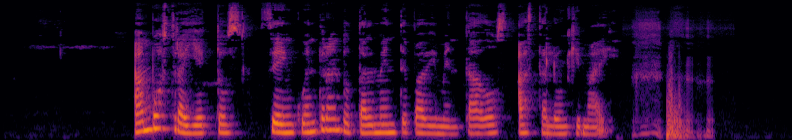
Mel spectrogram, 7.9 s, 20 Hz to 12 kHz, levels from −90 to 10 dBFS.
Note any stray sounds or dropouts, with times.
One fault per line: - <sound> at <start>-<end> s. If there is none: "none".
- laugh at 6.3-7.2 s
